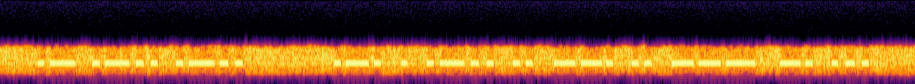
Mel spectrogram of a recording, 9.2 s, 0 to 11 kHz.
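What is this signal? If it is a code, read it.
Morse code, heard as a keyed tone, about 19 wpm, 840 Hz. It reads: ALL RELIGIONS
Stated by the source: SAQ Grimeton Radio, Alexanderson 200 kW alternator on 17.2 kHz, received in Potsdam with a very strong signal on World Radio Day.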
